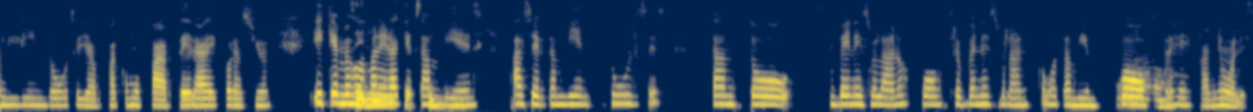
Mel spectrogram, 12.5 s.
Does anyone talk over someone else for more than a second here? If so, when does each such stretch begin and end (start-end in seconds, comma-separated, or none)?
3.4-4.8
